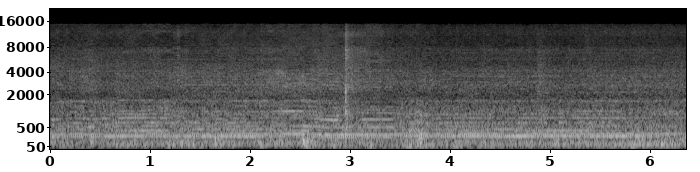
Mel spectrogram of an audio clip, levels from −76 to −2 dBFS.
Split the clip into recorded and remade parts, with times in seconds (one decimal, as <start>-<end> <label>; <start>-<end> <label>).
0.0-3.8 remade; 3.8-6.4 recorded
